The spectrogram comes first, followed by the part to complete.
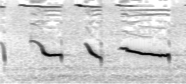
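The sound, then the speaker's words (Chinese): A small dog, pawing at a person's feet and wagging its tail, whimpers three times in high-pitched, thin whines, each sliding downward in pitch, the last one drawn out longest, with no voices over a faint low background hum. “小狗扒着我的脚，摇摇尾巴，好像在替我打气似的。”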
